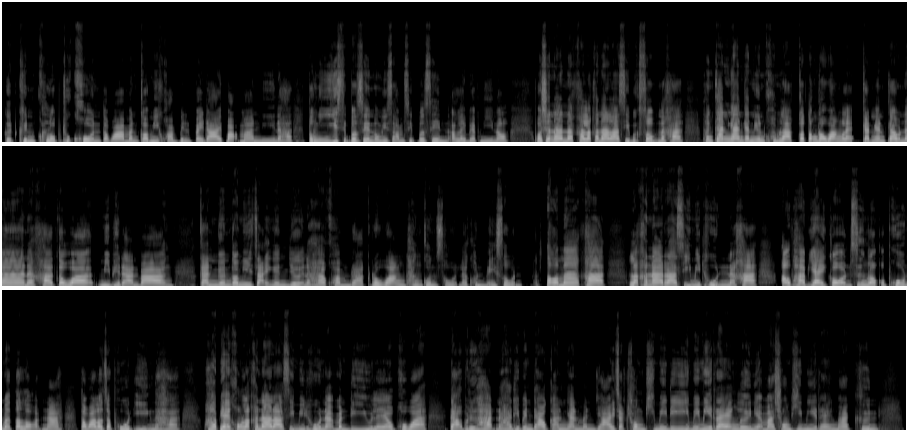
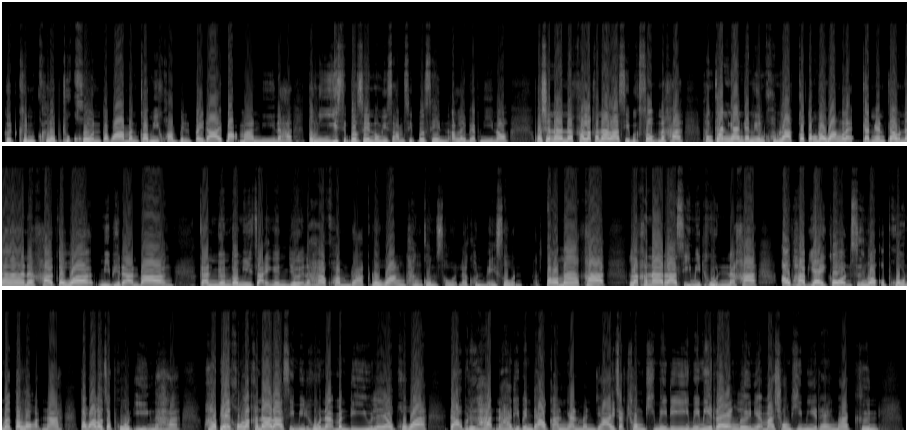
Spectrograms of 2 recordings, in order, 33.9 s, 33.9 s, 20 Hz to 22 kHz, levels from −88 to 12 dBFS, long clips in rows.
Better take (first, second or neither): first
